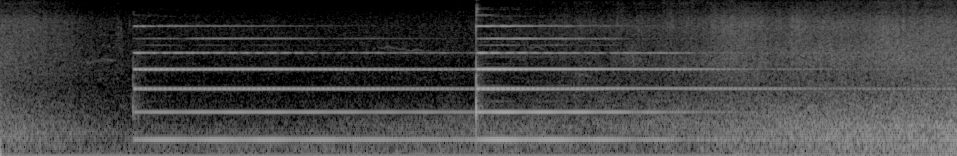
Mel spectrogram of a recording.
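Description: A meditation bell is struck twice, a few seconds apart, to bring awareness back from a guided breathing meditation, each strike leaving a clear, layered ringing tone that hangs and slowly fades over a soft background hiss.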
